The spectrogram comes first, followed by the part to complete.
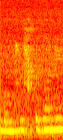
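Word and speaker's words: মধুসূদন: যখন হসন্ত থাকবে না তখন যেমন মধুসুদানের নটা পূর্ণ নরূপে ন বলে উচ্চারণ করতে হবে।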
